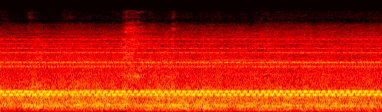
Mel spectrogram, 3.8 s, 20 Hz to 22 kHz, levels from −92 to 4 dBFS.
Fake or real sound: real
